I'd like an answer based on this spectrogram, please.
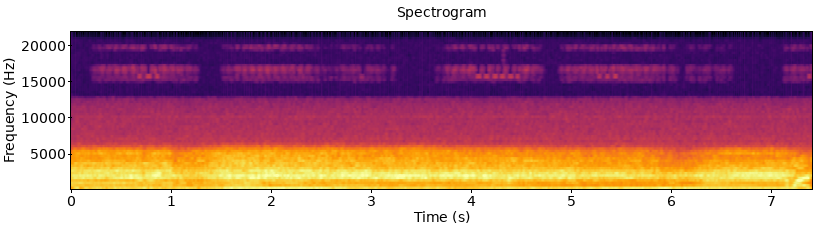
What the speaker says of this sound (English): We're inside Harry Gant's car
